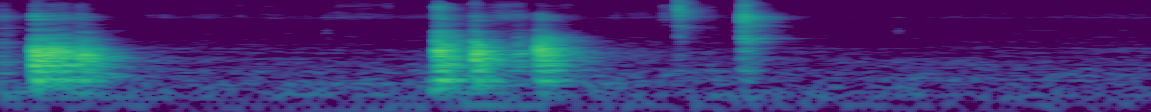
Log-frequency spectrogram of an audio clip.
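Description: Dry-erase markers clattering against the whiteboard's tray as one is picked up: a short run of hard plastic knocks about halfway through, then two sharp clicks.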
